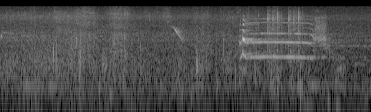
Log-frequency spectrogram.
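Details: Black woodpecker in Hokkaido, Japan, giving one clear, drawn-out, slightly falling note with rich overtones late in the recording. Faint rustling comes before it.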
